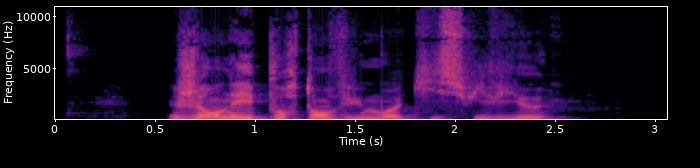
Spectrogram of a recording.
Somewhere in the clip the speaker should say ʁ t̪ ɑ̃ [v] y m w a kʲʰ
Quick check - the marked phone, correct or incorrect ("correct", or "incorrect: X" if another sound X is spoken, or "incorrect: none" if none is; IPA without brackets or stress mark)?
correct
